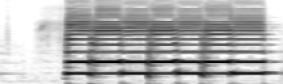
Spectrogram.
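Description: A saxophone plays F sharp with a false fingering taken down to low B, sounding the harmonic: a sustained, bright, reedy note after a faint lead-in, repeatedly re-articulated with quick key or tongue pulses, loud and close, no talking.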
